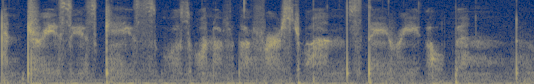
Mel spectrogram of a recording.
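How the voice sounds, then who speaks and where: A soft-spoken woman is heard over loud background noise. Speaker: true crime narrator. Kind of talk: storytelling commentary. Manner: soft, close-mic ASMR narration. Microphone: studio mic.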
